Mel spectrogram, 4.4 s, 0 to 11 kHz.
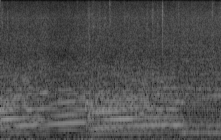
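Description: Ferrari 430 Scuderia's V8 engine heard from inside the cabin, accelerating with its pitch rising. A quick break for an upshift comes about one and a half seconds in, then the pitch climbs again and levels off near the end.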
